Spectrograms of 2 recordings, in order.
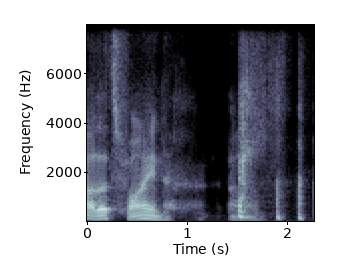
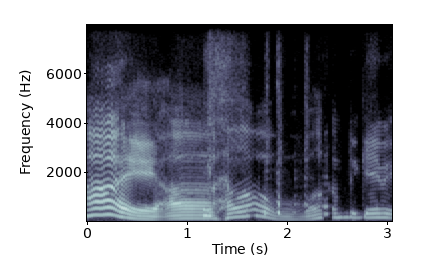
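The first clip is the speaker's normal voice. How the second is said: put-on lost, confused tone, higher; 5 semitones higher than usual. Imitating own earlier episode openings, mock lost and confused. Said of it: "like, I'm lost and confused".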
